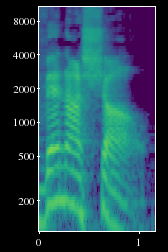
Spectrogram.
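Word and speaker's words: ונשל: Now, the word for displaces here, we're going to pronounce that venashal, right?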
